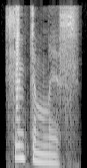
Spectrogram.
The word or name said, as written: symptomless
